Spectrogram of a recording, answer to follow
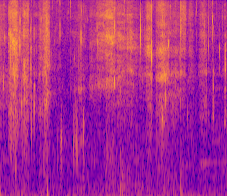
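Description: Close-miked ASMR eating sounds of jajangmyeon noodles in thick black bean sauce: wet, sticky crackling with many small clicks, and a low thump about half a second in.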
